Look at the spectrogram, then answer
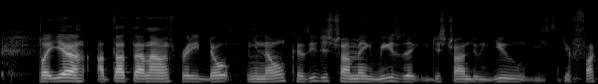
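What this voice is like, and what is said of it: Usual voice. Nothing is said of it.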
